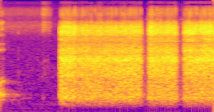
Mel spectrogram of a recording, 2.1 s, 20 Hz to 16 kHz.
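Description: TEF6686 portable receiver switched off the FM station to the shortwave band, its speaker giving loud, even static hiss with no signal. The hiss starts about half a second in and breaks off briefly twice in the middle.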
